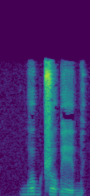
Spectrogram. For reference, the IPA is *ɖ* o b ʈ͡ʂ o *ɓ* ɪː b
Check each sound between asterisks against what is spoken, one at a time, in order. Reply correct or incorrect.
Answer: incorrect: b, correct

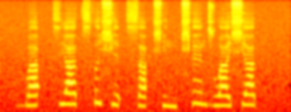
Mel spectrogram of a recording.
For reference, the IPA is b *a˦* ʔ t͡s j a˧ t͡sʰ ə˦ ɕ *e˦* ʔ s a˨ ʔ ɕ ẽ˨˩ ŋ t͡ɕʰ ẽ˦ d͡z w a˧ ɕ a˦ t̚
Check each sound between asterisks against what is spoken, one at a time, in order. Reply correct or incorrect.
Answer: incorrect: a˨, incorrect: e˨

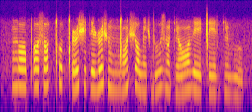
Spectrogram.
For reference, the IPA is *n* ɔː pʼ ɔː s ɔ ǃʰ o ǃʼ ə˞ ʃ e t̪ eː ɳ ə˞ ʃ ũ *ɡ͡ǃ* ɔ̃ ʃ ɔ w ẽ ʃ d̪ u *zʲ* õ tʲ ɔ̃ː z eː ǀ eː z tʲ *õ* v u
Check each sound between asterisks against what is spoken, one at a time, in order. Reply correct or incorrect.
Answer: incorrect: ŋ, incorrect: ŋ͡ǃ, incorrect: z, incorrect: ũ

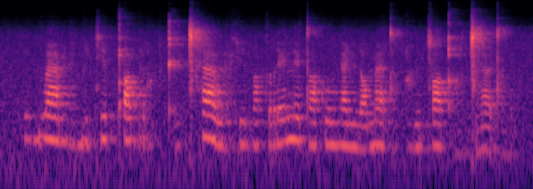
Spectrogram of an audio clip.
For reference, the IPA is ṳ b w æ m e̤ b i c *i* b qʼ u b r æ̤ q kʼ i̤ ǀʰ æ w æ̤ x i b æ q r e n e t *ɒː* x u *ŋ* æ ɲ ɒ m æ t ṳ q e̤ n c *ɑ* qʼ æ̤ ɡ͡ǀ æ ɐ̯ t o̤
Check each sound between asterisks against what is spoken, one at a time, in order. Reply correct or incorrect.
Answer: correct, incorrect: ɒ, correct, incorrect: ɒ

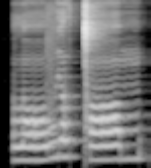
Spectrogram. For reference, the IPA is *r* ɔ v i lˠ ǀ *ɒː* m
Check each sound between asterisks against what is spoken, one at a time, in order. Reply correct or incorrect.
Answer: incorrect: l, correct

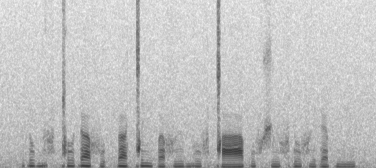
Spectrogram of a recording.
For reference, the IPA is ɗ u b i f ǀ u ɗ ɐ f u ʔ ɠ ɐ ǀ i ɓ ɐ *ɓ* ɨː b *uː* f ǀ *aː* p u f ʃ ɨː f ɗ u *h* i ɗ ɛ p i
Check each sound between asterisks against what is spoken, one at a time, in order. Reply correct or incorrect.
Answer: incorrect: f, correct, correct, incorrect: f

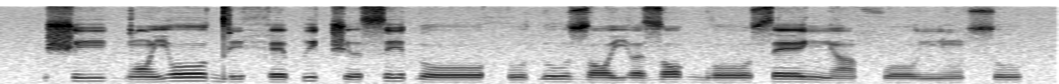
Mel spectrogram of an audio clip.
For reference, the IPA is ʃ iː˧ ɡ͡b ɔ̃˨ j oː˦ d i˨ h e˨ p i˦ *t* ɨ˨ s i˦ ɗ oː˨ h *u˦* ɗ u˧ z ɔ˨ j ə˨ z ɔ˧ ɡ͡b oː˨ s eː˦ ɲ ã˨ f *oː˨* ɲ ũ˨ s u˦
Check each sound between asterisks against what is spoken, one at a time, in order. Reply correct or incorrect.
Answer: incorrect: t͡ʃ, incorrect: u˨, correct

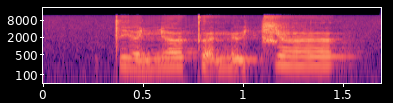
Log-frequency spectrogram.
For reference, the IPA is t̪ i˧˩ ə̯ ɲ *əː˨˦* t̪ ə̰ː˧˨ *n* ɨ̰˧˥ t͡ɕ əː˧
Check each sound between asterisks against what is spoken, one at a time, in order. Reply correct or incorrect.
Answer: correct, correct

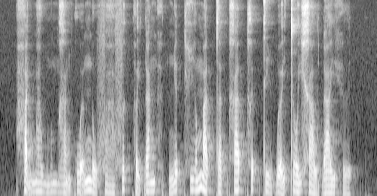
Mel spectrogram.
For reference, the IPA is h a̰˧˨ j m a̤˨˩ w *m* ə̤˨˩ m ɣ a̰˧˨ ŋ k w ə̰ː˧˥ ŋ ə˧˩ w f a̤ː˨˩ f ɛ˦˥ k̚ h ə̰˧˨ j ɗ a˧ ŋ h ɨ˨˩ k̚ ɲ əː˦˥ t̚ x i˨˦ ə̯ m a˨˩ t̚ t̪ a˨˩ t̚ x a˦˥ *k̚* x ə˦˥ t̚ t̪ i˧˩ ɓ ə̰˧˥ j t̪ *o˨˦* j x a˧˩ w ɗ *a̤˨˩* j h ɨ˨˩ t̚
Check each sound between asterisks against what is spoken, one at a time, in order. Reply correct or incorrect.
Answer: correct, incorrect: t̚, correct, incorrect: a˧

